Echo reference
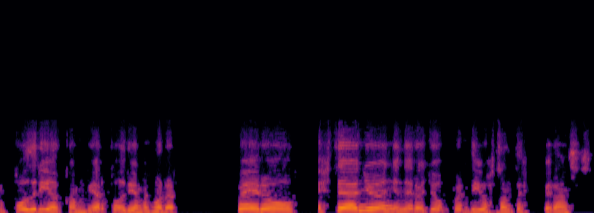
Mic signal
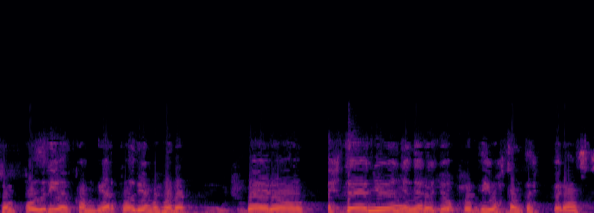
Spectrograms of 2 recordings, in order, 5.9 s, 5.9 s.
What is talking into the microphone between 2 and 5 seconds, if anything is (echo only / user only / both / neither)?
both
